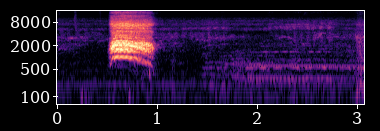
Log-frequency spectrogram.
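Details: A single strong, grating caw from a crow lasting about half a second, followed by quiet background with a low hum.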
